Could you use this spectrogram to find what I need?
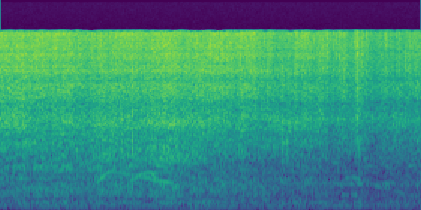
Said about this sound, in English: And what we have there is a violent chemical reaction. The oxygen is drawn out of the water by the heat and the oil, and you get a flare up. At that particular stage, you've got smoke and flame going up through your range hood.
